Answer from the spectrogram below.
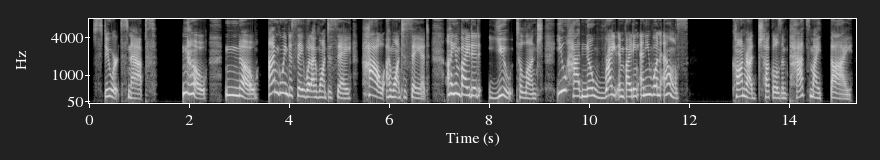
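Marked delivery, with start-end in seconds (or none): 1.9-12.0 raised, higher, insistent protest; angry. Acted. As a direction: stand your ground, voice rising. Daphne confronting her parents.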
